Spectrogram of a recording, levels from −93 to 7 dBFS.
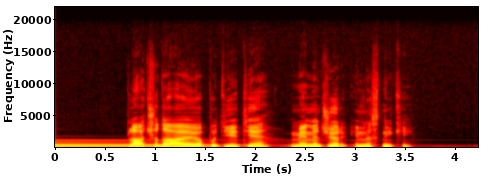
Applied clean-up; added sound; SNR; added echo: neural mask model RNNoise.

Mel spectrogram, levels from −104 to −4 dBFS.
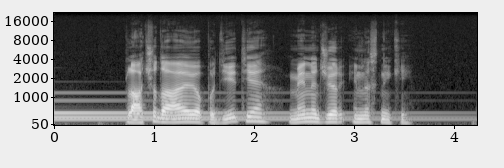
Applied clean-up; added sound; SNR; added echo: none; Mallet percussion; 10 dB; none.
